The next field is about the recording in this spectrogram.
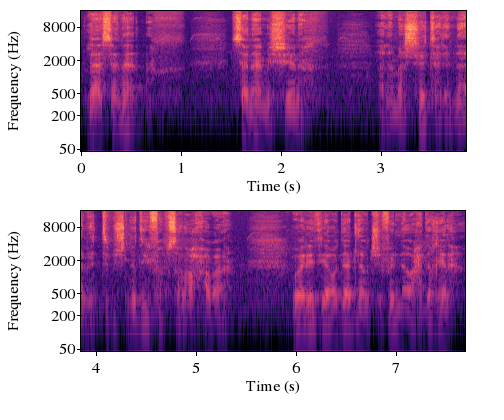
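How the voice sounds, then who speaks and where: A man plays a curt Egyptian employer who answers questions brusquely and evasively. His voice sits low and his words come fast. A faint rumble runs behind him. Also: a bit bright, lightly acted.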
